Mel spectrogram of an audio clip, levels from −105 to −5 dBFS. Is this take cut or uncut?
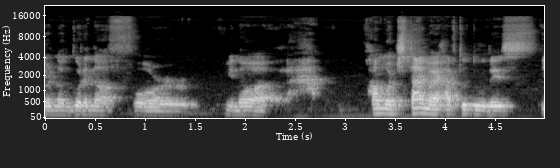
uncut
